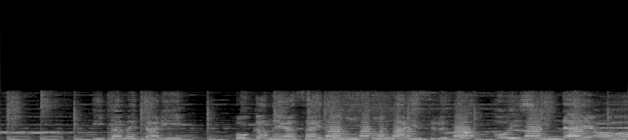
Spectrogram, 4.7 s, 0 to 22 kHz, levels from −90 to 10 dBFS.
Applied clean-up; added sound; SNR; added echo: none; Vehicle horn, car horn, honking; 5 dB; reverberation time 0.2 s.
